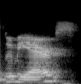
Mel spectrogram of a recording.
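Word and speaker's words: Lumière: I'm worried about pronouncing the name right, the Lumieres, am mm-hmm.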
